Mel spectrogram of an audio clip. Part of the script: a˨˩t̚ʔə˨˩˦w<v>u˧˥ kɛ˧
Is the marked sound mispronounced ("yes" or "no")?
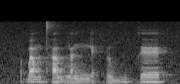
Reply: no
